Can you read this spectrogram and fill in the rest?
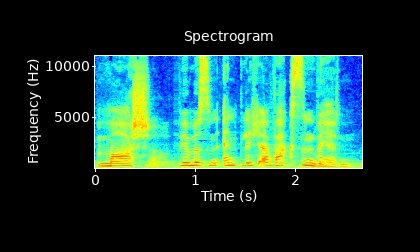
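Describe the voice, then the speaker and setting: A woman's voice: a little high, expressive, normal speed, lightly acted. An actress dubbing a cheerful young woman in a German TV dub, who talks in a playful, coaxing way.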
